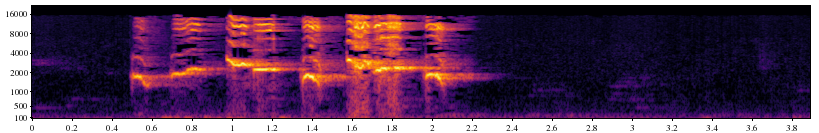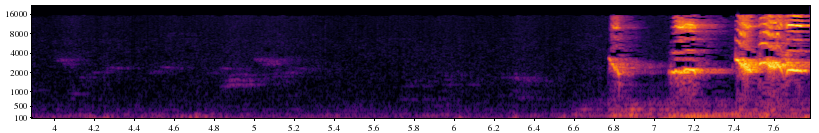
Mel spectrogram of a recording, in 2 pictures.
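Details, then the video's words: Orange-headed thrush provoking song used to stir rivals into full singing: a burst of clear, varied whistled notes, near silence, then another dense whistled burst. "SUITAN ANIS MERAH MEMANCING LAWAN JADI NGEPLONG"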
